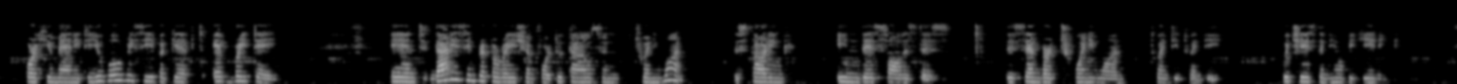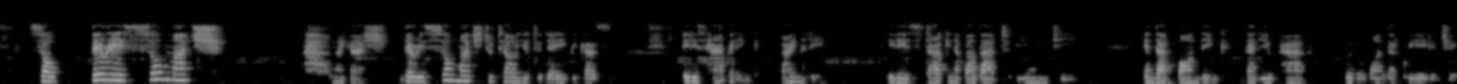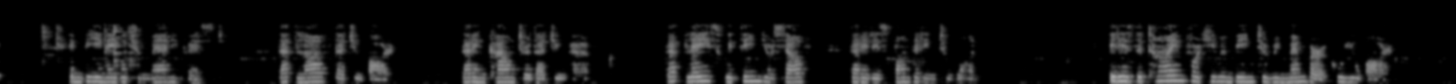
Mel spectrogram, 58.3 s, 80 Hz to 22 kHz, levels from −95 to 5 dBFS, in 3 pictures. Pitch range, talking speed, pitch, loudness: 185-240 Hz, 105 wpm, 195 Hz, -34 LUFS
